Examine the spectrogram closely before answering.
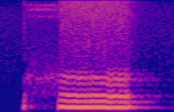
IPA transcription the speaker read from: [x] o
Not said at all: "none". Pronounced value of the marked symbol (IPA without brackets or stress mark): x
